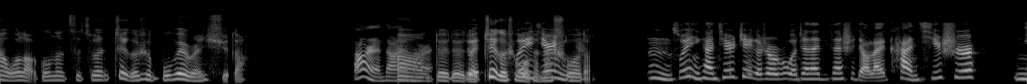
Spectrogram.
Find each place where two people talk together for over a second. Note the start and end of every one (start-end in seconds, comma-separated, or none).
4.0-5.9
